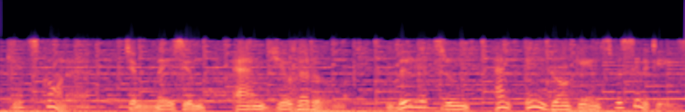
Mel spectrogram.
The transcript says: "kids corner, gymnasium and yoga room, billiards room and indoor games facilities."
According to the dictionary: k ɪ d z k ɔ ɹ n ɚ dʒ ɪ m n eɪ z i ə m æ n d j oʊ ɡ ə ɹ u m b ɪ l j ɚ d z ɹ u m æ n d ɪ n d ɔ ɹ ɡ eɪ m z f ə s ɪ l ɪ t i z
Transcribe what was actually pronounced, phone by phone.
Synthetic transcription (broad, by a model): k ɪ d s k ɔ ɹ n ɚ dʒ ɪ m eɪ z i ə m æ n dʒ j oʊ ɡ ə ɹ u m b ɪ l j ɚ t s ɹ u m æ n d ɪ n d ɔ ɡ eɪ m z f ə s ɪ l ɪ t i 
